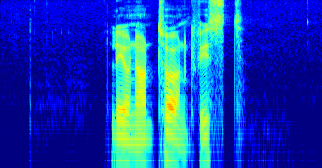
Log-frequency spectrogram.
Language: Swedish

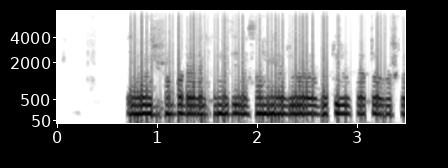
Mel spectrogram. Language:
Bangla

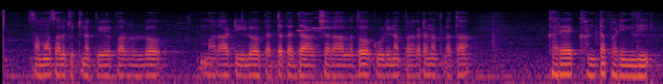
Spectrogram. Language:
Telugu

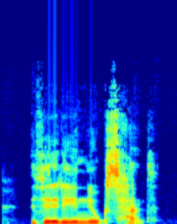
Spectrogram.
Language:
Kabyle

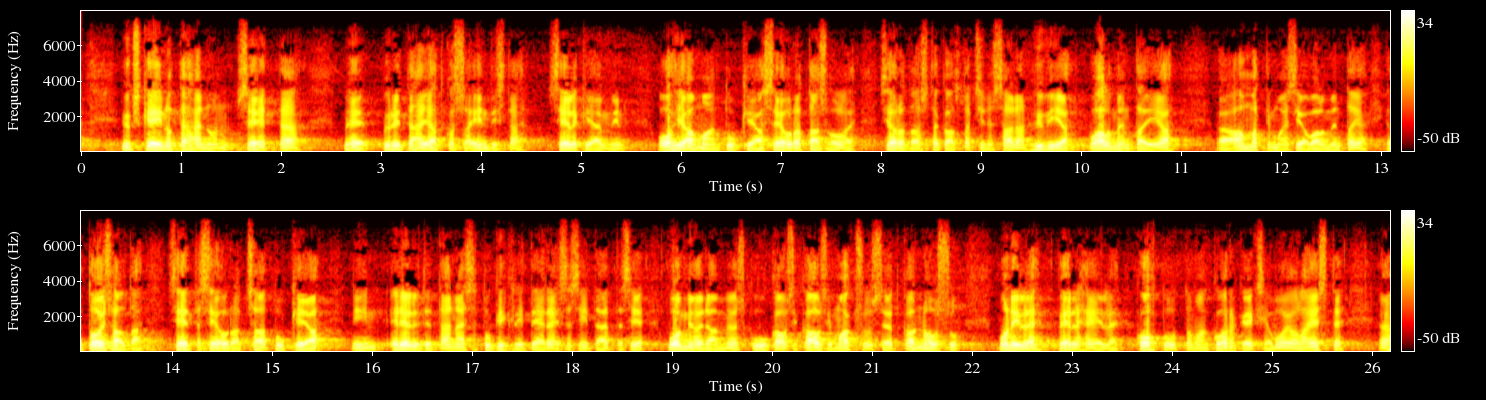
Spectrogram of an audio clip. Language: Finnish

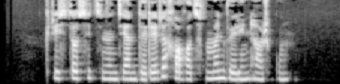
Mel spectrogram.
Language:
Armenian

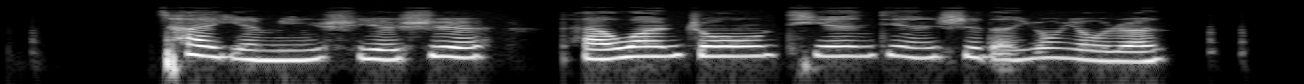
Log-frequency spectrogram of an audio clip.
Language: Chinese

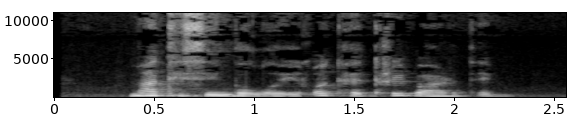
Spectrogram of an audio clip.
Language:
Georgian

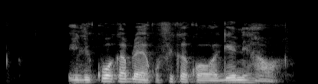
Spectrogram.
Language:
Swahili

